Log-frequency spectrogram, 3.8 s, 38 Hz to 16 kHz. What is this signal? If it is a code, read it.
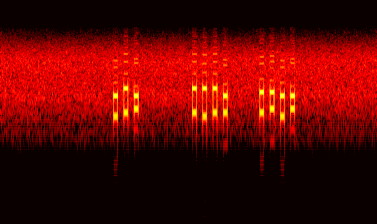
DTMF, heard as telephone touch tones, dialled by machine, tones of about 40 ms. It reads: 167 6364 5817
